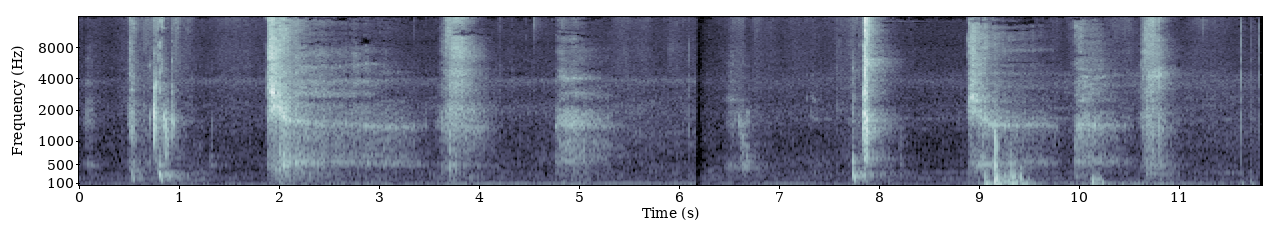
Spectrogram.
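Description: Several short, muffled sneezes held back with a closed mouth, spaced a few seconds apart; stifled sneezing.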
